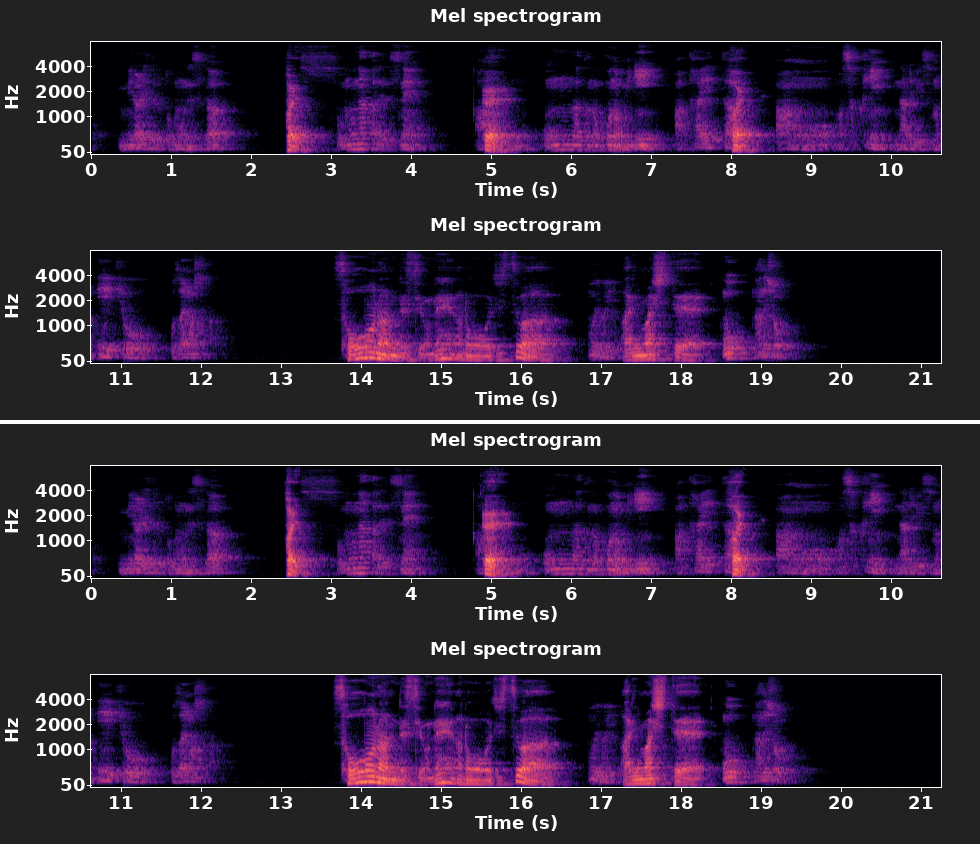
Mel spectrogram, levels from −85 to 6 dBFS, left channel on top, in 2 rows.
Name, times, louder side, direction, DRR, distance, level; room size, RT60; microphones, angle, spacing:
voice 1, 0.3-1.7 3.1-4.2 4.8-8.1 8.6-11.3 11.6-12.1 16.1-16.2 16.8-17.2 18.5-19.3, equal, 5° left, -7 dB, 2.3 m, -39 dB
voice 2, 4.9-5.2 8.0-8.2 13.7-16.5 17.3-18.3, right 3 dB, 75° right, 10 dB, 0.6 m, -24 dB
14.0 x 5.0 x 2.9 m, 0.69 s
head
